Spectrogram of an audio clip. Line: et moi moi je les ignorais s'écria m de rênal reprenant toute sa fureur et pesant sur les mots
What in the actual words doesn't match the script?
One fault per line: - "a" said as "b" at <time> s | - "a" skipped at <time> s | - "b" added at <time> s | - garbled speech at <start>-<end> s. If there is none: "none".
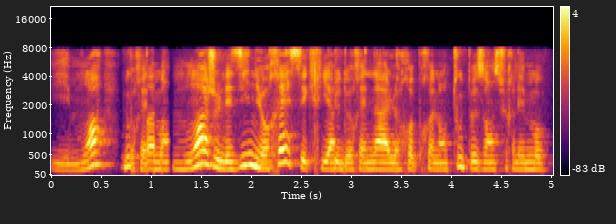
- garbled speech at 0.7-1.2 s
- "m" skipped at 2.8 s
- "sa fureur et" skipped at 4.2 s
